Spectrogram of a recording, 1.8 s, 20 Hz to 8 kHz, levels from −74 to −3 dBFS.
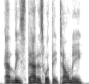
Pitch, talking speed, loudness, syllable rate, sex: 170 Hz, 270 wpm, -17 LUFS, 5.2 syllables/s, female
